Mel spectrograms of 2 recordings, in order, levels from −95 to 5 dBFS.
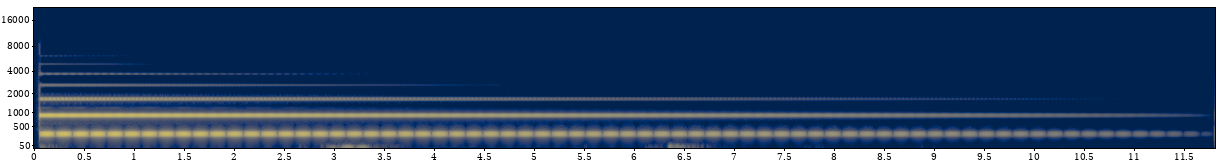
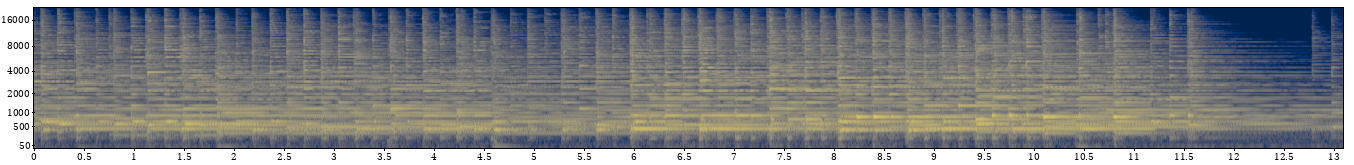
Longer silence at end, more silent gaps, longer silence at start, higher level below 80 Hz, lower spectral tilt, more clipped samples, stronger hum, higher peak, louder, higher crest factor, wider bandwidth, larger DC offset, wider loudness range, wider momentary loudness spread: first, 1.75 s vs 0 s; neither; about the same, 0.05 s vs 0 s; second, -70 dBFS vs -60 dBFS; first, -7 dB/octave vs 1 dB/octave; neither; neither; second, -6 dBFS vs -2 dBFS; second, -21 LUFS vs -18 LUFS; about the same, 16 dB vs 16 dB; second, 3.9 kHz vs over 20 kHz; neither; first, 23 LU vs 5 LU; first, 24 LU vs 11 LU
